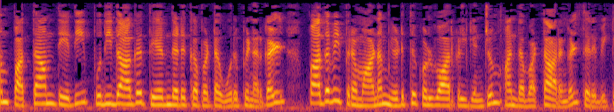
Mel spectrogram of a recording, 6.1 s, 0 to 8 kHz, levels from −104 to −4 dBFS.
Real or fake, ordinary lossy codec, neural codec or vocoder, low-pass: real; none; none; 7.2 kHz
